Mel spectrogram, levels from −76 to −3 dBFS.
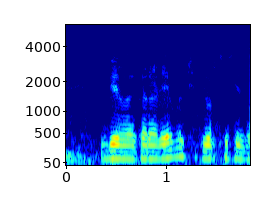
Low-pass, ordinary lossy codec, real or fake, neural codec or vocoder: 5.4 kHz; Opus, 24 kbps; fake; vocoder, 24 kHz, 100 mel bands, Vocos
